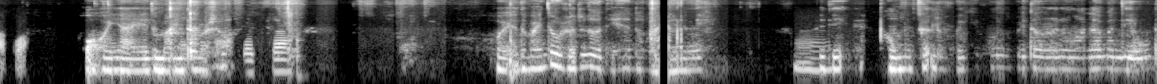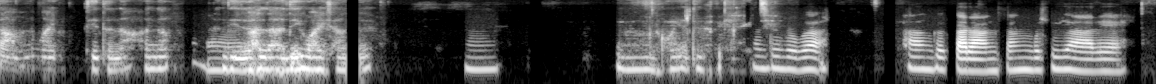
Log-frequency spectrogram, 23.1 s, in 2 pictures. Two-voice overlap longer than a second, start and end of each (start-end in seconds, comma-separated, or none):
0.9-2.2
